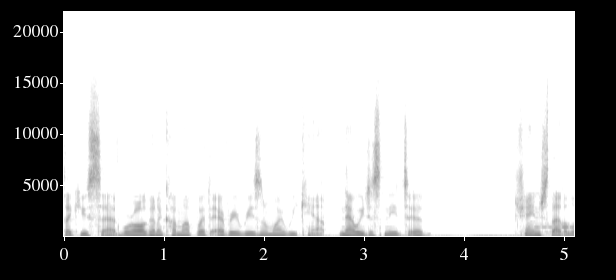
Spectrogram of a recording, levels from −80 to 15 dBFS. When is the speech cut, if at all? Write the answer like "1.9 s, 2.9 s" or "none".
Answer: 2.7 s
